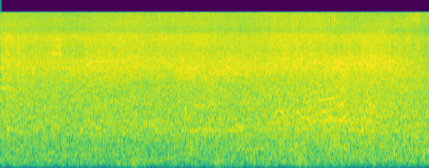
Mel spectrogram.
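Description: Steady rush of small waves breaking and washing over a shallow sandy beach, with faint voices in the background.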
